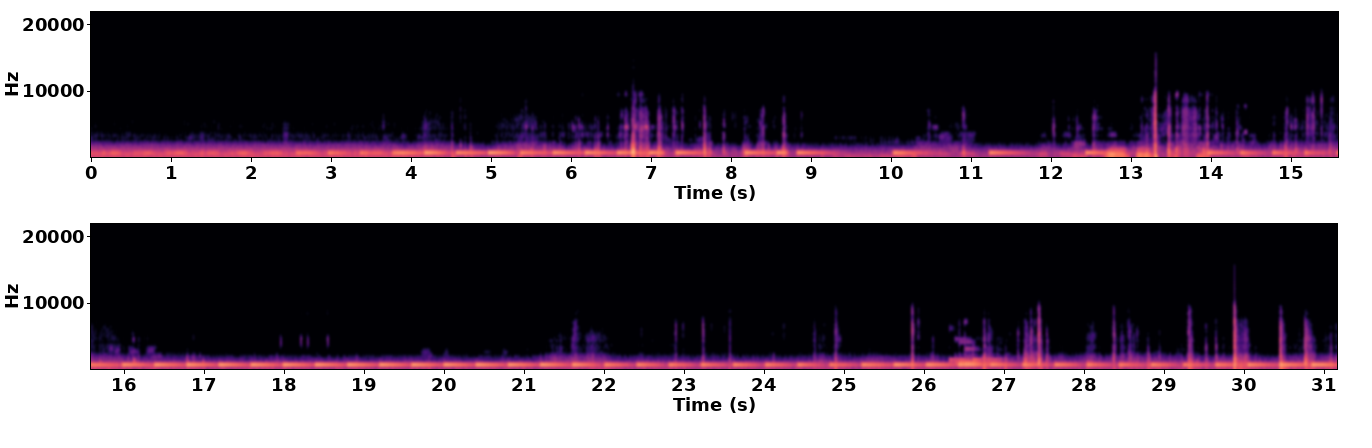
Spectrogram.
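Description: A patrol car's electronic warning chime repeating steadily at about two chimes a second, with a short break in the middle. Light clicks and taps from the laptop keyboard come over it.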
